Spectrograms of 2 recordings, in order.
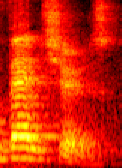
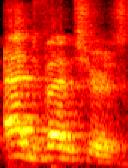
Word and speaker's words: Ventures: the company Google Ventures keys says Adventures Google adventures I like that Google Adventures it sounds like Disneyland or something like that uh and I'm not teasing but but it's just simply ventures check the glossary it's a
